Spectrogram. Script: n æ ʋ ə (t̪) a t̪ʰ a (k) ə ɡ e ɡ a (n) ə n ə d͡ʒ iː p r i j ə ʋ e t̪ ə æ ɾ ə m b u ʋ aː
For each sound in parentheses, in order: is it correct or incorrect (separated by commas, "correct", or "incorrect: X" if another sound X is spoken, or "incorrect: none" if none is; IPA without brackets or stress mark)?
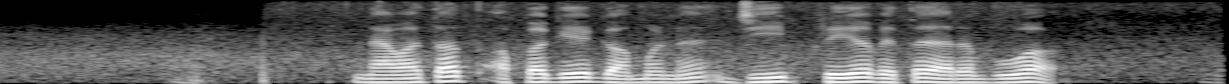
correct, incorrect: p, incorrect: m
